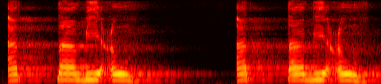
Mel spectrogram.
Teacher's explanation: Hati-hati membunyikan huruf hamzah setelah mad, jangan diseret ya. Harus dibaca jelas karena hamzah sifatnya siddah, tertahannya suara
